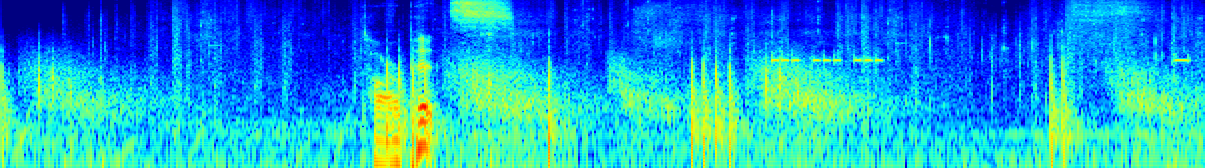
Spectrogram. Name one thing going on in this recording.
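Footsteps crunch on dry gravelly ground.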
